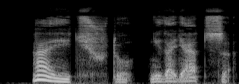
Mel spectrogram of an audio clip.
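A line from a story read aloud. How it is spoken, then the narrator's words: Sleepy mumble. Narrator (Russian): пробормотал, не раскрывая глаз, Смерзевод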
